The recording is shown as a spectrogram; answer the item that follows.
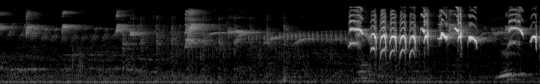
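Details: Moulted black-headed bulbul, still learning to sing, starts with soft scattered chirps, then launches into a loud, fast run of sharp, high, twittering notes.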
